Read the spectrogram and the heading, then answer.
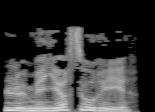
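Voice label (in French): "le meilleur sourire", French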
